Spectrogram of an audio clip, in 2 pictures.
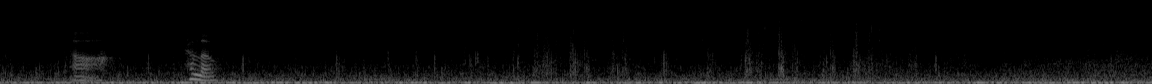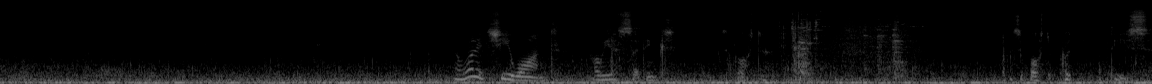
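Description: A torch flame crackles and hisses close by.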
